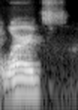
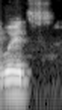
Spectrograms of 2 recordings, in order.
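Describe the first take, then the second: First: The R sound is clearly pronounced. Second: The R sound is dropped. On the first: The speaker calls it right. "you pronounce the R right" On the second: The speaker calls it wrong. "But in New Zealand, you just say words"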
